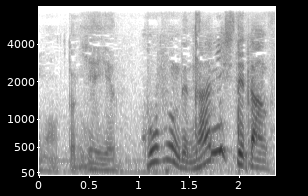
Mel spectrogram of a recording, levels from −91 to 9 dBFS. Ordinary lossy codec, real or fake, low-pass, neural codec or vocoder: none; real; 7.2 kHz; none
